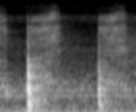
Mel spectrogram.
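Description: A plastic stylus striking and drawing across the glass of an interactive touchscreen board while underlining words: two faint strokes, each a sharp tap followed by a short rubbing scrape, about a second apart.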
